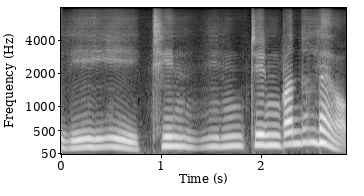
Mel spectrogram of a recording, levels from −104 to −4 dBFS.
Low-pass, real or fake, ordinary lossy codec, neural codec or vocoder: none; fake; none; codec, 16 kHz, about 1 kbps, DyCAST, with the encoder's durations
